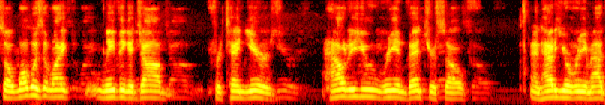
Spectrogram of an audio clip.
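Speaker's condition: No condition

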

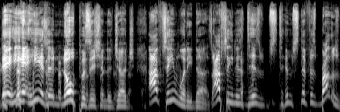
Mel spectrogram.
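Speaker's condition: No condition

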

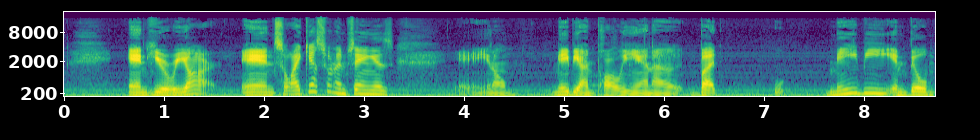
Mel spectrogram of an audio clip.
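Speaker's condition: No condition

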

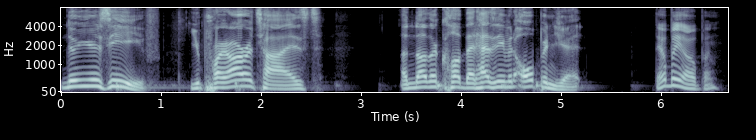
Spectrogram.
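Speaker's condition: No condition

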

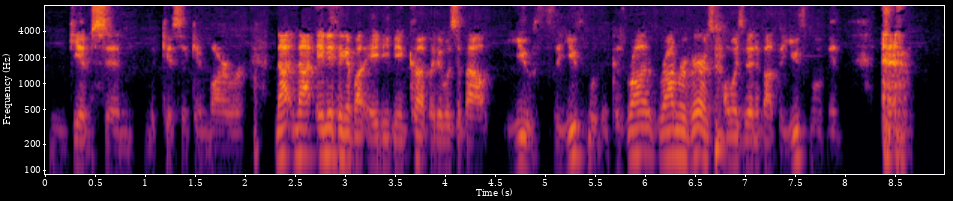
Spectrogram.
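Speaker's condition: No condition

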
